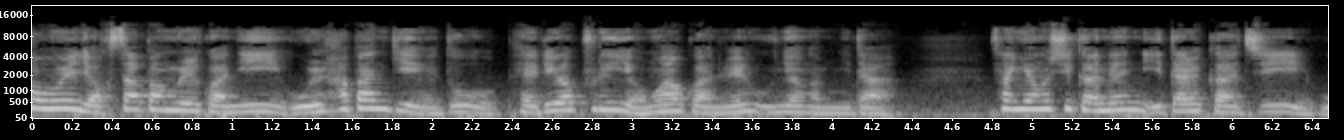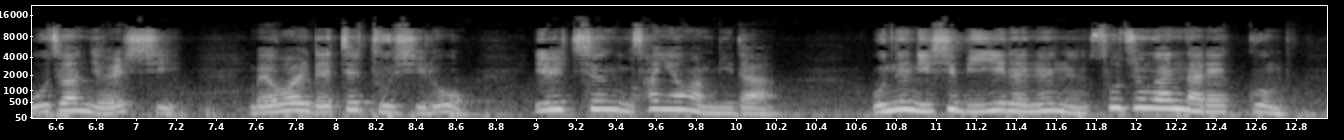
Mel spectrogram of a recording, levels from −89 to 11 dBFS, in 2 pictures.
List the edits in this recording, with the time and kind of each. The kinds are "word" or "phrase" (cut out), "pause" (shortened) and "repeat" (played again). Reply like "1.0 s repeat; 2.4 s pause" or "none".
7.6 s word; 8.2 s phrase; 9.5 s phrase

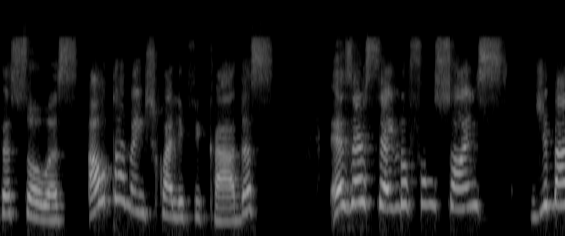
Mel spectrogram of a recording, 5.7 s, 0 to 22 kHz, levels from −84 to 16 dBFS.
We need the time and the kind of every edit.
none

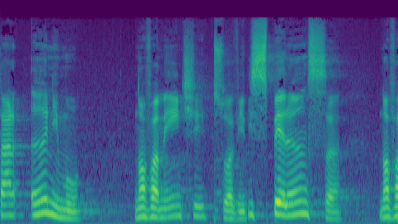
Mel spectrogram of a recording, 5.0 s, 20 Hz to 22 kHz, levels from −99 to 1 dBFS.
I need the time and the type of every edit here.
2.7 s word; 3.1 s word

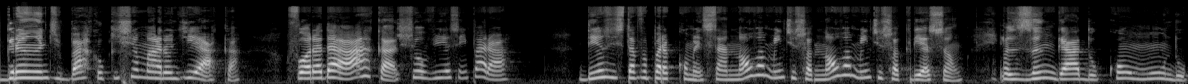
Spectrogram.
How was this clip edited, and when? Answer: 8.1 s repeat; 10.0 s word

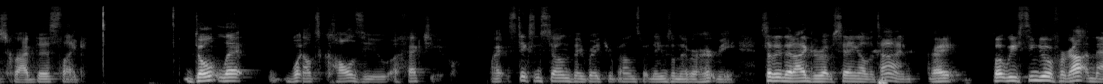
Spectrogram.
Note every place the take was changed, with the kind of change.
1.8 s pause; 3.0 s word; 9.2 s pause

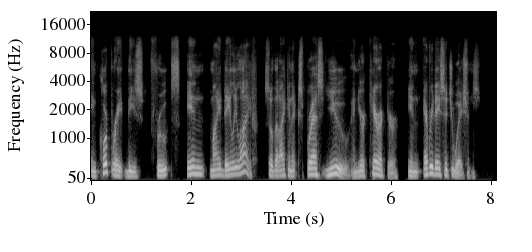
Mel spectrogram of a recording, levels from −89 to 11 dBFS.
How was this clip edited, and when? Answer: 1.8 s pause; 6.2 s pause

